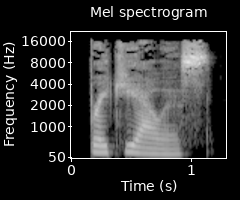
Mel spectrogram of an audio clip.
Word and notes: brachialis: American English

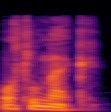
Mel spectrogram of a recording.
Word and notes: bottleneck: British English

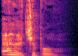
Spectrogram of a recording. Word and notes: eligible: British English

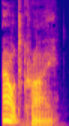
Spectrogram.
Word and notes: outcry: British English

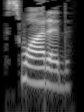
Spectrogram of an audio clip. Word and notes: swatted: British English

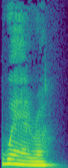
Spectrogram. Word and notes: wearer: British English

